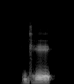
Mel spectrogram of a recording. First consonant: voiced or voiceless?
voiced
